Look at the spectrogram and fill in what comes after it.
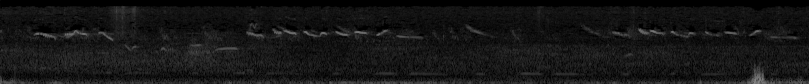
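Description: Small birds chirping in quick runs of short, high notes over a low outdoor rumble, with one dull thump near the end.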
